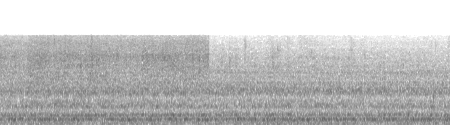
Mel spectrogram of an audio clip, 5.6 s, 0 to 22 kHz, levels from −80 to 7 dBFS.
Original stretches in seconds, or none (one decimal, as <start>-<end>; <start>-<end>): 0.0-1.3; 2.9-5.6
